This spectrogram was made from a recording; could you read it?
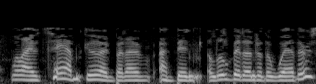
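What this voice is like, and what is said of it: Hoarse, froggy, deeper voice. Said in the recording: “I'm a little bit froggy today. My voice got deeper... You've just moved from, you know, an alto to a tenor”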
